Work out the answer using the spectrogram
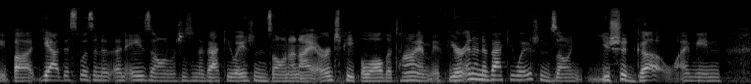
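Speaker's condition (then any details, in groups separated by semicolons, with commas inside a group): No condition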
